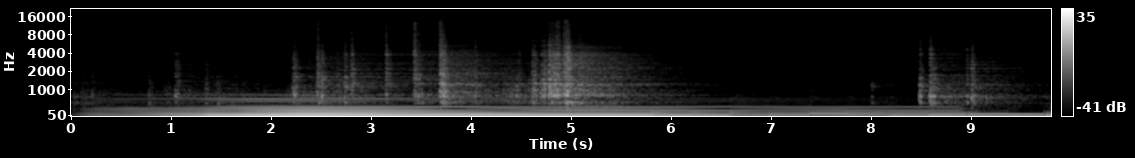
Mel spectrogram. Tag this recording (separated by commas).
Music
